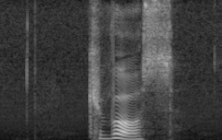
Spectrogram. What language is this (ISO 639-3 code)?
nor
